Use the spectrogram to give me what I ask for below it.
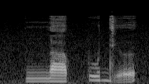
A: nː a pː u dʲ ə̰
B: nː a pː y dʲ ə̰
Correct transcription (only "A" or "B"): A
